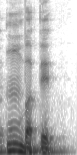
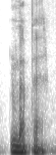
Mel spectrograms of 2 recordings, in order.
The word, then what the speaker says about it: Mbappé: E com M seria um. É M seria um. Daí é plural. Tem um jogador famoso e internacional que que é da França, mas tem origens africanas que é o Mbappé. Então seria todo mundo tá falando errado. Então seria Mbappé.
